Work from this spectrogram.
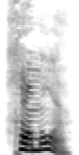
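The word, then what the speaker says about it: חמור: cow is para para in hebrew donkey is pronounced hamor sheep is pronounced kifsa kevsa in hebrew in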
